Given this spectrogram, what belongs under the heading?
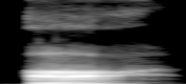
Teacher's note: It's always a short, open ah sound. Just think of the A in the word father.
